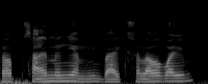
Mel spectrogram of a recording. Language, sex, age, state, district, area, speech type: Assamese, male, 18-30, Assam, Sivasagar, rural, spontaneous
